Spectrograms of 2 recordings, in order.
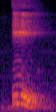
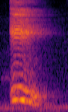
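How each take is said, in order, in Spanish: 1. El tono es corto y sin marca. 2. El tono cae bruscamente desde alto.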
